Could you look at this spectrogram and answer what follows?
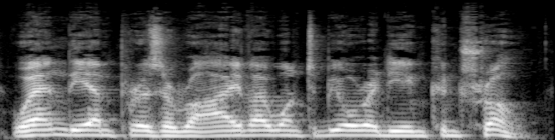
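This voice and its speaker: A man's voice: mid-range voice, little pitch movement, quick pace, mellow, pitched below the performer's own voice, close to an everyday voice. A man voicing an imperious, menacing undead king in an audiobook, commanding and scolding. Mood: scheming, commanding. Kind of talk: audiobook character voice.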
